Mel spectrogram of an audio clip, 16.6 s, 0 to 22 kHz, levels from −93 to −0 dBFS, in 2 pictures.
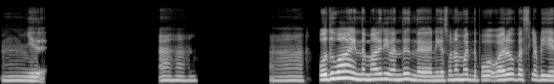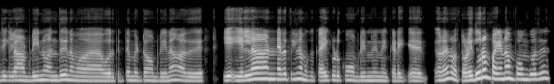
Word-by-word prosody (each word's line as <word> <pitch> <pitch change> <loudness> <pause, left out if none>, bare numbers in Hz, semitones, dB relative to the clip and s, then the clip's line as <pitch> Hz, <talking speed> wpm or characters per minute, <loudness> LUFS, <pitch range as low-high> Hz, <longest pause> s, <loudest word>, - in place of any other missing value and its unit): ம். 190 0 -6
இது 180 -1 -1 1.9
ஆஹஹ. 190 -1 -7 1.2
ஆ - - -10 0.7
பொதுவா 270 +6 +7 0.2
இந்த 240 -1 +2
மாதிரி 250 +2 +3
வந்து 230 +2 +1
இந்த 205 -3 0 0.2
நீங்க 195 0 -1
சொன்னமாரி, 225 +1 0
இந்த 210 - -4
போ 205 - -1 0.2
வர்ற 220 +3 +4
பஸ்ல 230 0 -3
இப்படி 215 0 -2
ஏறிக்கலாம். 195 -1 -2
அப்பிடின்னு 200 +3 -2
வந்து 200 +2 -1
நம்ம 200 -2 -3 0.4
ஒரு 175 - -1
திட்டமிட்டோம் 190 0 -6
அப்பிடின்னா, 180 +3 -5
அது 180 -1 -5 0.5
எ - - +5 0.2
எல்லா 240 +6 +6 0.3
நேரத்துலயும் 250 +1 +1
நமக்கு 195 -5 -6
கை 185 +1 +2
கொடுக்கும் 205 0 -4
அப்பிடினுன்னு 185 0 -5
,கிடைக்க 175 0 -5 0.4
அ 245 +3 +1
தொலைதூரம் 280 - +4
பயணம் 265 0 +3
போம்போது 245 +3 -1
205 Hz, 130 wpm, -21 LUFS, 190-240 Hz, 1.9 s, பொதுவா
